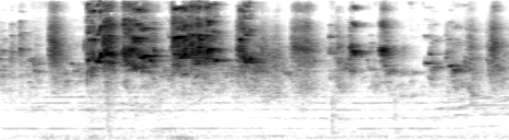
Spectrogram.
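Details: Lovebird sings a stream of shrill, raspy chirps and squeaks in clustered bursts, with short gaps between, above a faint steady tone.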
